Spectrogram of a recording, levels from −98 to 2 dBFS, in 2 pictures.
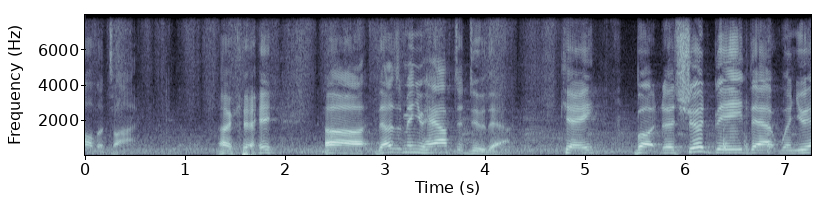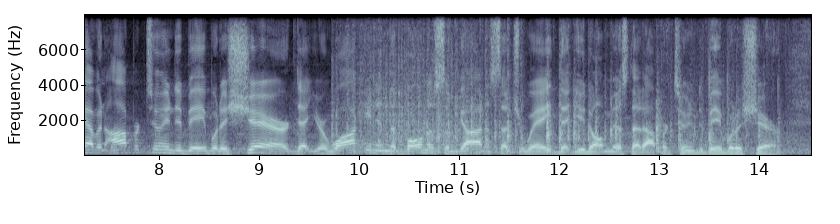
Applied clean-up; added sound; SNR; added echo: none; Boat, Water vehicle; 11 dB; none.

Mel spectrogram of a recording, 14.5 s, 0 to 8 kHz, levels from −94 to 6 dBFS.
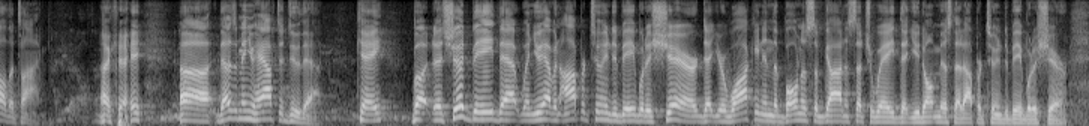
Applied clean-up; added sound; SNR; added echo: none; none; none; none.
